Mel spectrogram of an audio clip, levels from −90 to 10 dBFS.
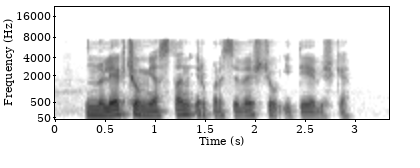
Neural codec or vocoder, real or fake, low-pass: none; real; 7.2 kHz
